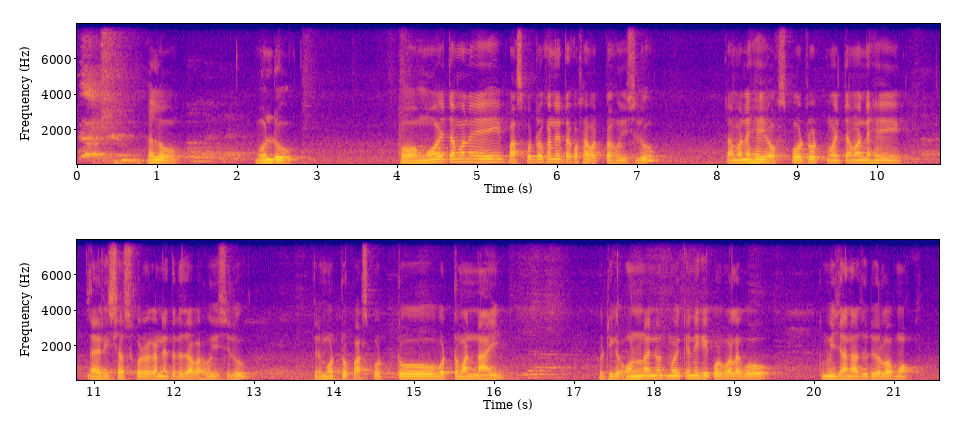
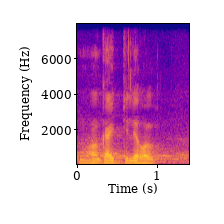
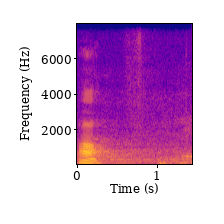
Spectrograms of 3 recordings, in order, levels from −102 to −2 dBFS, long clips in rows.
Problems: constant background noise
